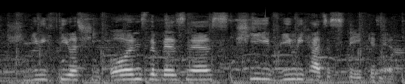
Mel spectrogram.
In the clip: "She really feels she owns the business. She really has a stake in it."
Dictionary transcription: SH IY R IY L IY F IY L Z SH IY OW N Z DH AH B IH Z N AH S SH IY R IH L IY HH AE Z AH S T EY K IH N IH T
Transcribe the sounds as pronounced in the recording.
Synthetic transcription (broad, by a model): SH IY R IY L IY F IY L Z SH IY OW N Z DH AH B IH Z N AH S SH IY R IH L IY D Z AH S T EY K IH N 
